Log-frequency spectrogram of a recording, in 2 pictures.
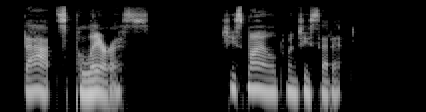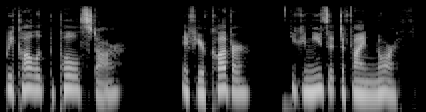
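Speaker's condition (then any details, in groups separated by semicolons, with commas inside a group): No condition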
